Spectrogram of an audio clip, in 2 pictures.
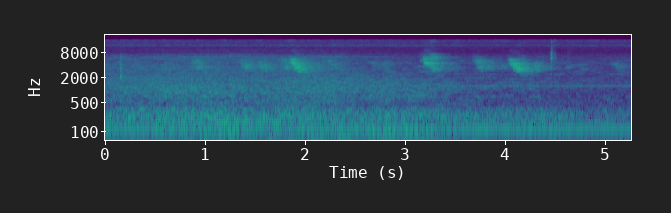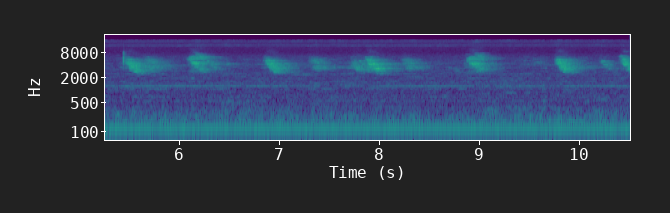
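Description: A small bird chirping repeatedly: short, high, falling chirps about twice a second, starting about three seconds in. Underneath are a soft hiss in the first few seconds and a low steady hum.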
